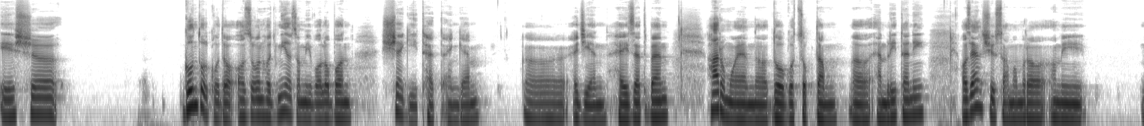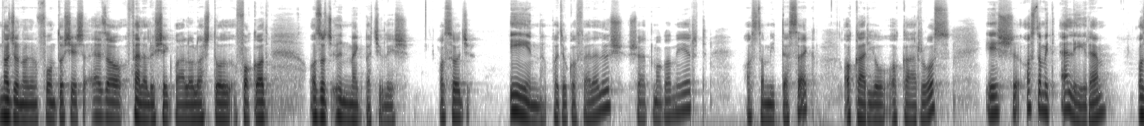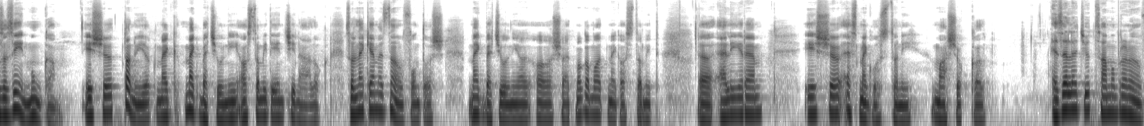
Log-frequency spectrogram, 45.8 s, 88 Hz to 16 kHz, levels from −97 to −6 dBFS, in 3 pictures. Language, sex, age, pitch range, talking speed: Hungarian, male, 20-39, 110-135 Hz, 115 wpm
